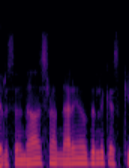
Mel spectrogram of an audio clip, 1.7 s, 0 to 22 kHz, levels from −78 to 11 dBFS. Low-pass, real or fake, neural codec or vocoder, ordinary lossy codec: 9.9 kHz; fake; codec, 24 kHz, 0.9 kbps, WavTokenizer, medium speech release version 1; AAC, 48 kbps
